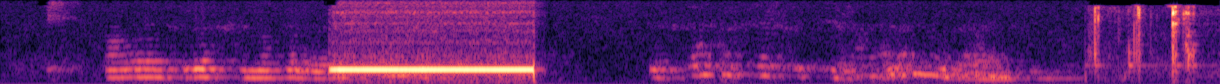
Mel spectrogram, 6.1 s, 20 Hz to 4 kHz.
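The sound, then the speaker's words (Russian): A loud, steady telephone beep, the signal to leave a voicemail message, holds for about a second on a single pitch, sitting between stretches of a speaking voice before and after it. “возникшем при приеме препарата, нажмите 0 и оставьте сообщение после сигнала.”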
